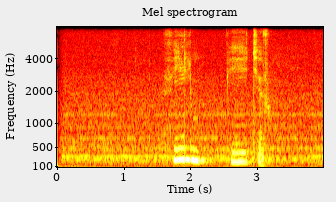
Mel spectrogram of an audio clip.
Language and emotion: Russian, sad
